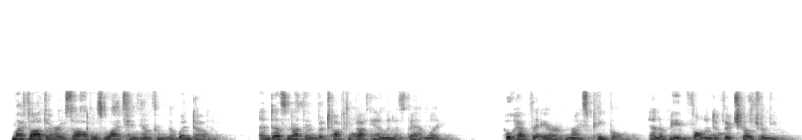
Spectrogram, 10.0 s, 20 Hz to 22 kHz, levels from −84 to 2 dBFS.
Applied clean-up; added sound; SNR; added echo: neural mask model DeepFilterNet 3.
